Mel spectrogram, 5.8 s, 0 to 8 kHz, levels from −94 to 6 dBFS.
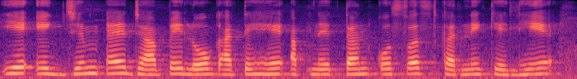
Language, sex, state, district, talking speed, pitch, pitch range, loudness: Hindi, female, Karnataka, Bangalore, 165 wpm, 200 Hz, 190-215 Hz, -15 LUFS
